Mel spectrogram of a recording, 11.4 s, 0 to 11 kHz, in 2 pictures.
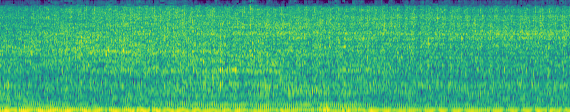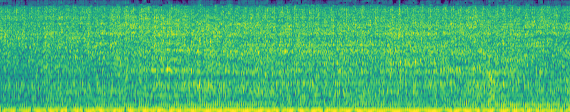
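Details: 2018 Kawasaki Versys 1000, 15,218 miles, full service history, just started cold and warming up, low on fuel: smooth, even low idle with steady deep throb, no ticks or misfires; healthy engine.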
